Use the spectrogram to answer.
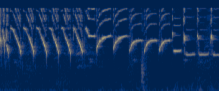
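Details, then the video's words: Strong canary song meant to stimulate mating, a string of falling swept notes turning into rising upward slurs, ending on repeated short steady whistled tones. "غناء طائر الكناري لتحفيز و تحضير الاناث و الذكور للتزاوج و تغريد المستمر"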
